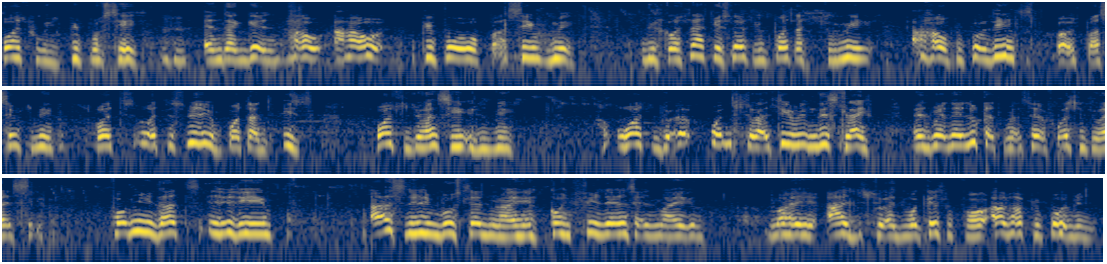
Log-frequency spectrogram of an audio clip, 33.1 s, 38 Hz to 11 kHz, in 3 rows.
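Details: 33-year-old woman born with cerebral palsy; dysarthria (cerebral palsy).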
